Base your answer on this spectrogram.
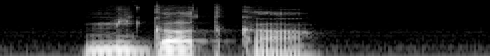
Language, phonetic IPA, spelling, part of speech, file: Polish, [mʲiˈɡɔtka], migotka, noun, Pl-migotka.ogg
